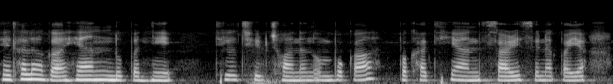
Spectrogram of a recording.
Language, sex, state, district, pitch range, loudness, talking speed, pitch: Mizo, female, Mizoram, Aizawl, 190-210 Hz, -15 LUFS, 195 wpm, 195 Hz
